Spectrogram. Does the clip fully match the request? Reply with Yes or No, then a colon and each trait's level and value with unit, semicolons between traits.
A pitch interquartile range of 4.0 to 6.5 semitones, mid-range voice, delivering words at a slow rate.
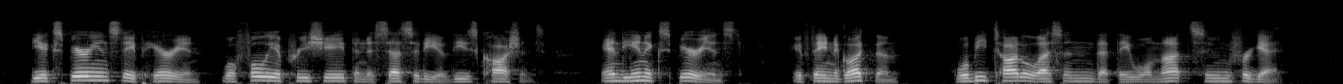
No: average, 3.4 semitones; medium, 145 Hz; slow, 130 wpm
